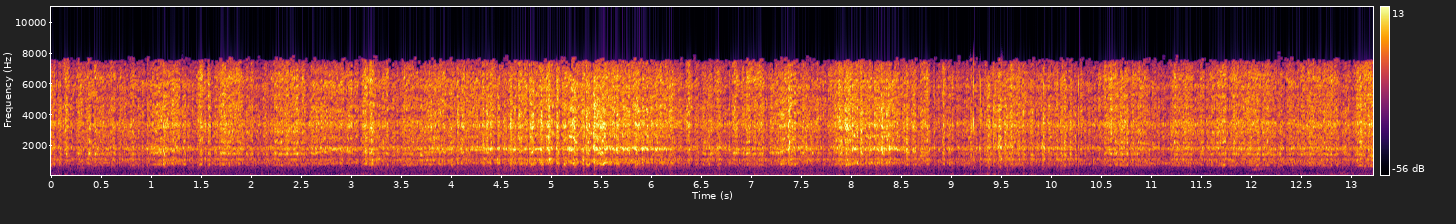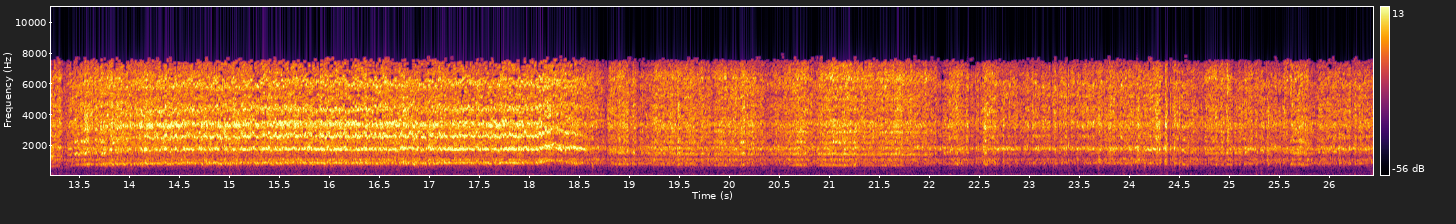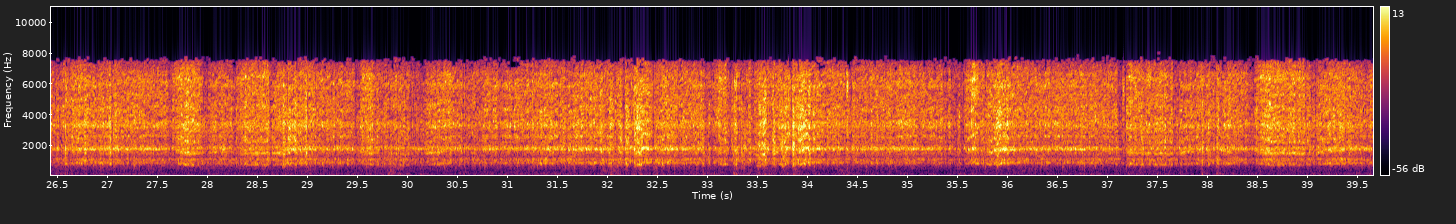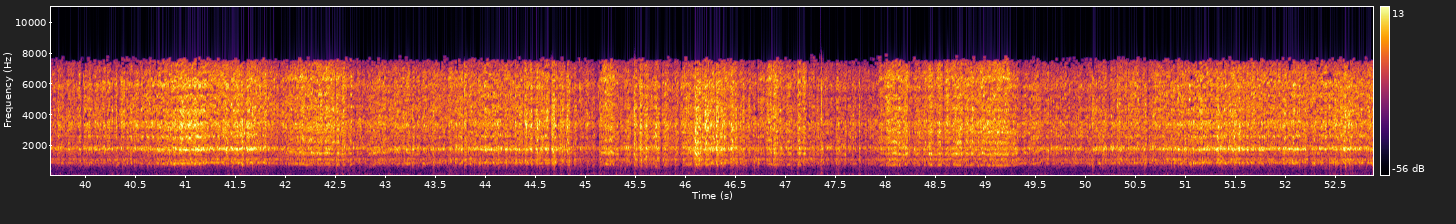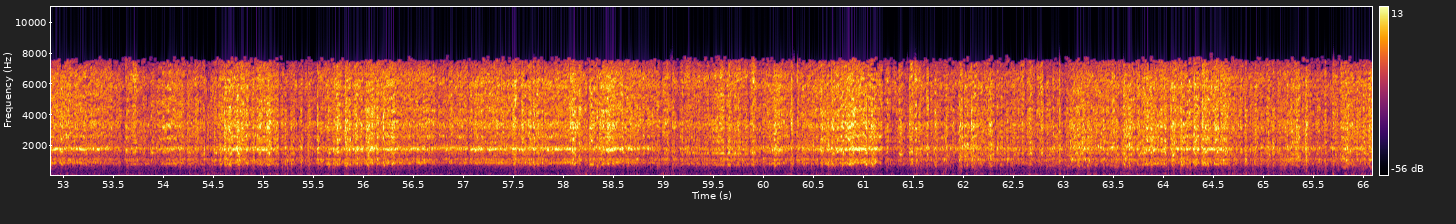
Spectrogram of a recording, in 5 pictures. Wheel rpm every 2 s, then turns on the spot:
210, 220, 230, 220, 220, 210, 210, 190, 190, 210, 210, 230, 220, 230, 220, 230, 220, 230, 230, 230, 230, 220, 220, 220, 220, 230, 230, 220, 230, 220, 220, 220, 210.
none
